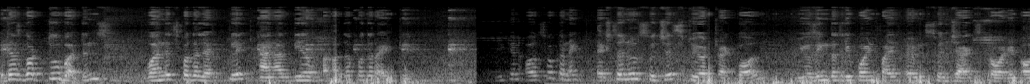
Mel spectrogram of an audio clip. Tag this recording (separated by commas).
Speech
